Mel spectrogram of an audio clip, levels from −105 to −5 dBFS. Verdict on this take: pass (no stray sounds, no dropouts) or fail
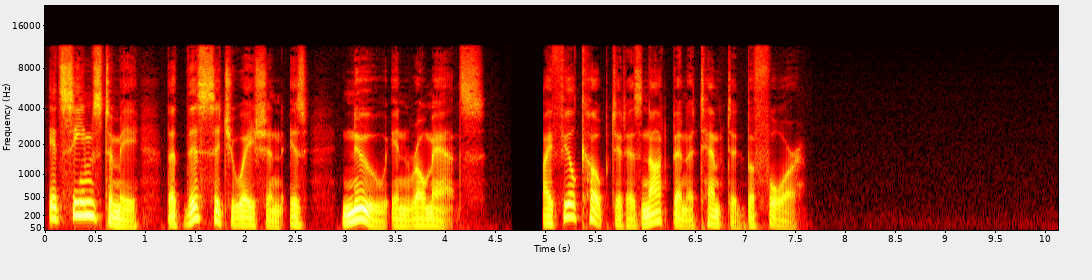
pass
